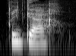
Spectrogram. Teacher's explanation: La R se pronuncia, pero la D que viene después no.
